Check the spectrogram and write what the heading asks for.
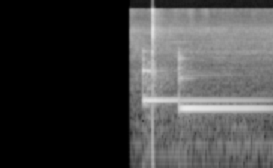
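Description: Two-note ding-dong doorbell chime about a second in: a click and a higher tone, then a lower, longer tone that holds steady.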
